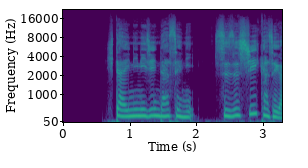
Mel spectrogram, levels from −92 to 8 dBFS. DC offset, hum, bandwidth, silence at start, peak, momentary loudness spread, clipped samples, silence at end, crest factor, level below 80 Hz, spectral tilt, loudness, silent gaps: under 0.1%; none; 18 kHz; 0.7 s; -16 dBFS; 10 LU; under 0.1%; 0 s; 16 dB; -56 dBFS; -3 dB/octave; -32 LUFS; none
